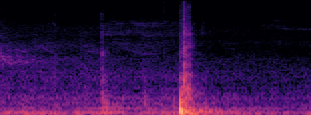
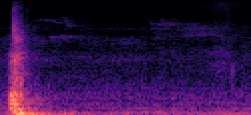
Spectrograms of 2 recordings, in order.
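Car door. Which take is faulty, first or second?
first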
